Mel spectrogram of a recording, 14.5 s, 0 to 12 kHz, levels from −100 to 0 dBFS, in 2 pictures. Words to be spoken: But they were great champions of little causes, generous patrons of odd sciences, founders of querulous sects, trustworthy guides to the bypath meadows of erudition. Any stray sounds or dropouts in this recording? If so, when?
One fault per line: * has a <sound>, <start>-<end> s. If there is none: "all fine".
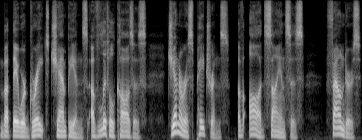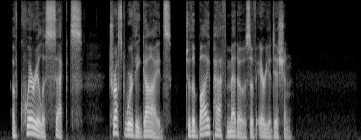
all fine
